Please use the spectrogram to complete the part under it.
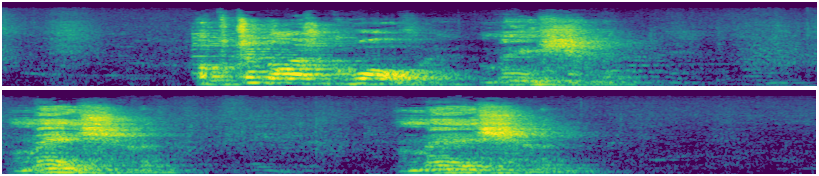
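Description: A man speaks with feeling through a microphone in a large, echoing hall.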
